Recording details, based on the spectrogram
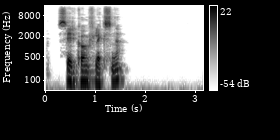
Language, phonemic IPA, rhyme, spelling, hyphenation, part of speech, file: Norwegian Bokmål, /sɪrkɔŋˈflɛksənə/, -ənə, circonflexene, cir‧con‧flex‧en‧e, noun, Nb-circonflexene.ogg
- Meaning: definite plural of circonflexe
